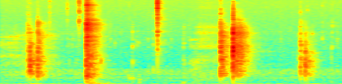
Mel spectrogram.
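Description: Handling noises as vinyl D-rib is pulled off a clear plastic spool and cut with scissors: about five short scuffing and clicking sounds, one sharp click near the middle.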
